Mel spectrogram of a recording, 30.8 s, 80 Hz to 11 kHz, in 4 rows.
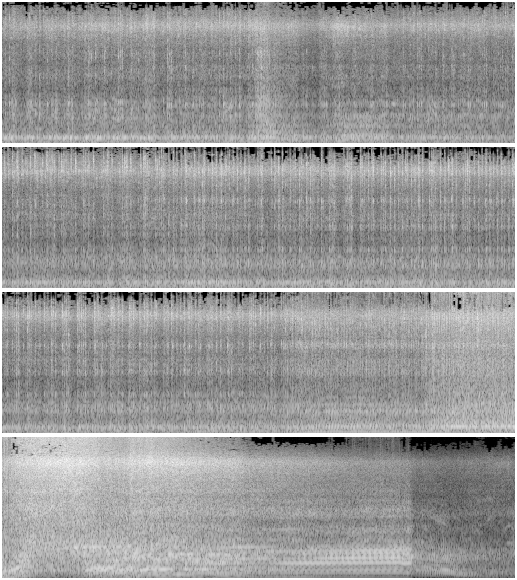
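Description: Two Fox-body Mustang drag cars idling at the starting line, revved in short bursts while staging. About 23 seconds in they launch hard, and the engines climb in pitch in steps through the gear changes. The sound drops off suddenly near the end.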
